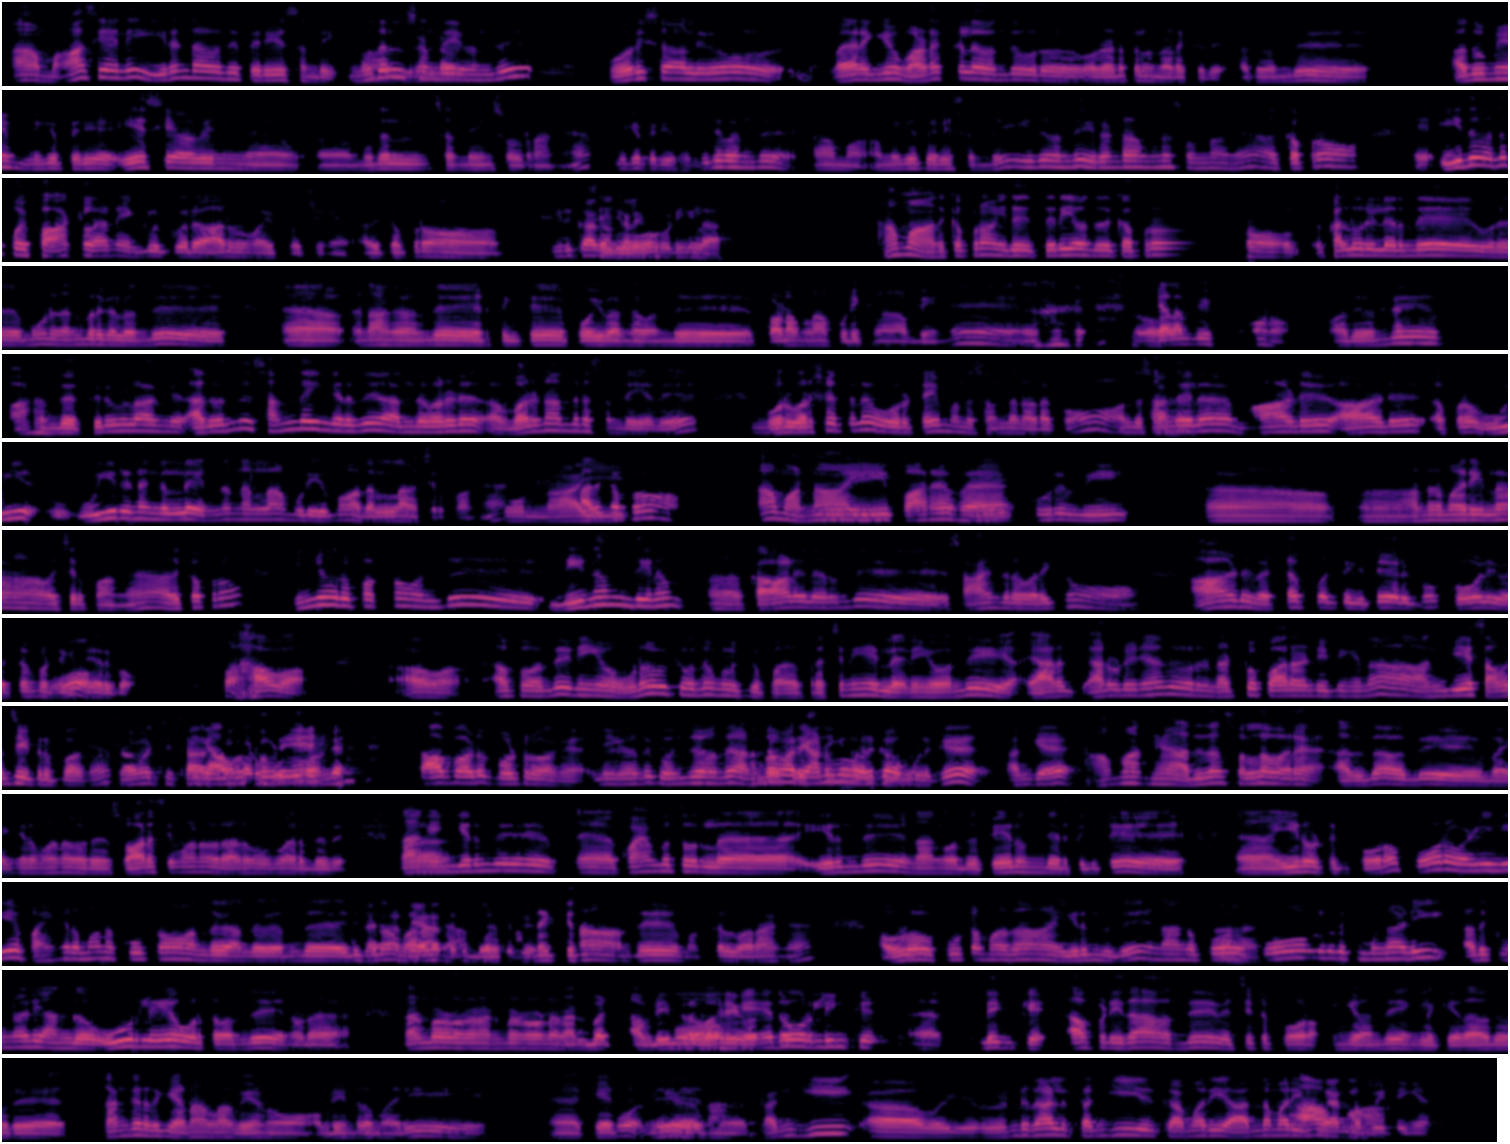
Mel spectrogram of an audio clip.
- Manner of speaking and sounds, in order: laughing while speaking: "இது வந்து போய்ப் பார்க்கலாம்னு எங்களுக்கு ஒரு ஆர்வம் ஆயிப்போச்சுங்க"; in English: "ஓகே"; other background noise; chuckle; chuckle; other noise; laughing while speaking: "ஆமா, ஆமா"; laughing while speaking: "சமைச்சிட்டு இருப்பாங்க. நீங்க அவங்க கூடயே சாப்பாடும் போட்டுருவாங்க"; chuckle; laughing while speaking: "அதுதான் சொல்ல வரேன். அதுதான் வந்து பயங்கரமான ஒரு சுவாரஸ்யமான"; in English: "லிங்க்"; in English: "லிங்க்"; in English: "பிளான்ல"
- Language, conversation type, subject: Tamil, podcast, உங்களுக்கு மனம் கவர்ந்த உள்ளூர் சந்தை எது, அதைப் பற்றி சொல்ல முடியுமா?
